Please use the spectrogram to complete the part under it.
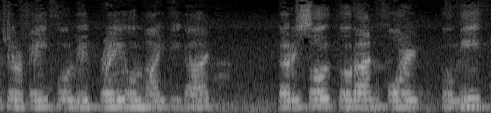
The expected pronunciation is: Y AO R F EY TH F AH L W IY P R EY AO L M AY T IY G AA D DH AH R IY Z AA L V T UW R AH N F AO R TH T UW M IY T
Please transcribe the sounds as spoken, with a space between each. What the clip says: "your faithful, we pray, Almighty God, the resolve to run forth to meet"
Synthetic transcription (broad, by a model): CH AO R F EY T F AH L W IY P R EY AO L M AY T IY G AA D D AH R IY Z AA L T UW R AH N F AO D T UW M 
